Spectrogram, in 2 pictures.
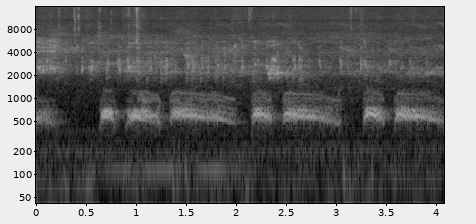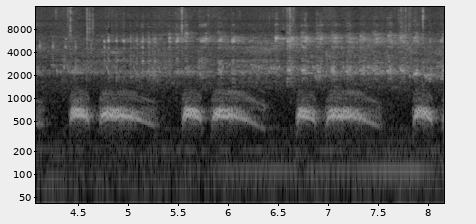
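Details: Spotted doves of the 'thổ bầu' voice type duel in a calling contest. Steady runs of mellow, slightly falling coos, often doubled, repeat almost once a second with a low hum underneath.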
